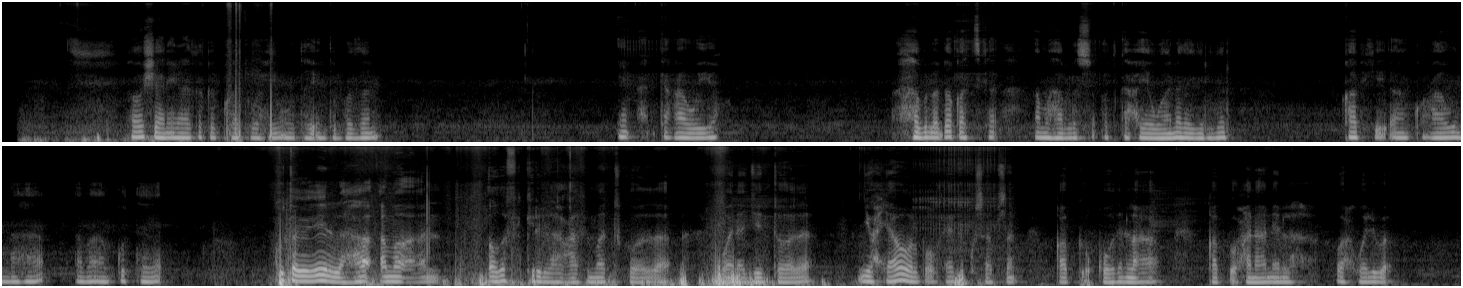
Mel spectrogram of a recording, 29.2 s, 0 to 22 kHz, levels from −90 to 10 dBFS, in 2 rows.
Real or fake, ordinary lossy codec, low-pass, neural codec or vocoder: real; none; none; none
